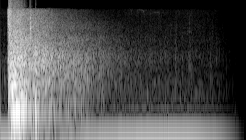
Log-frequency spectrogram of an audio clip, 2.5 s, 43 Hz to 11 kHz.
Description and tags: One shot from a dangerous game rifle. A nice, loud report.
405, bang, bangs, environmental-sounds-research, gun, lion, loud, report, rifle, roosevelt, shooting, shot, shots, theodore, winchester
